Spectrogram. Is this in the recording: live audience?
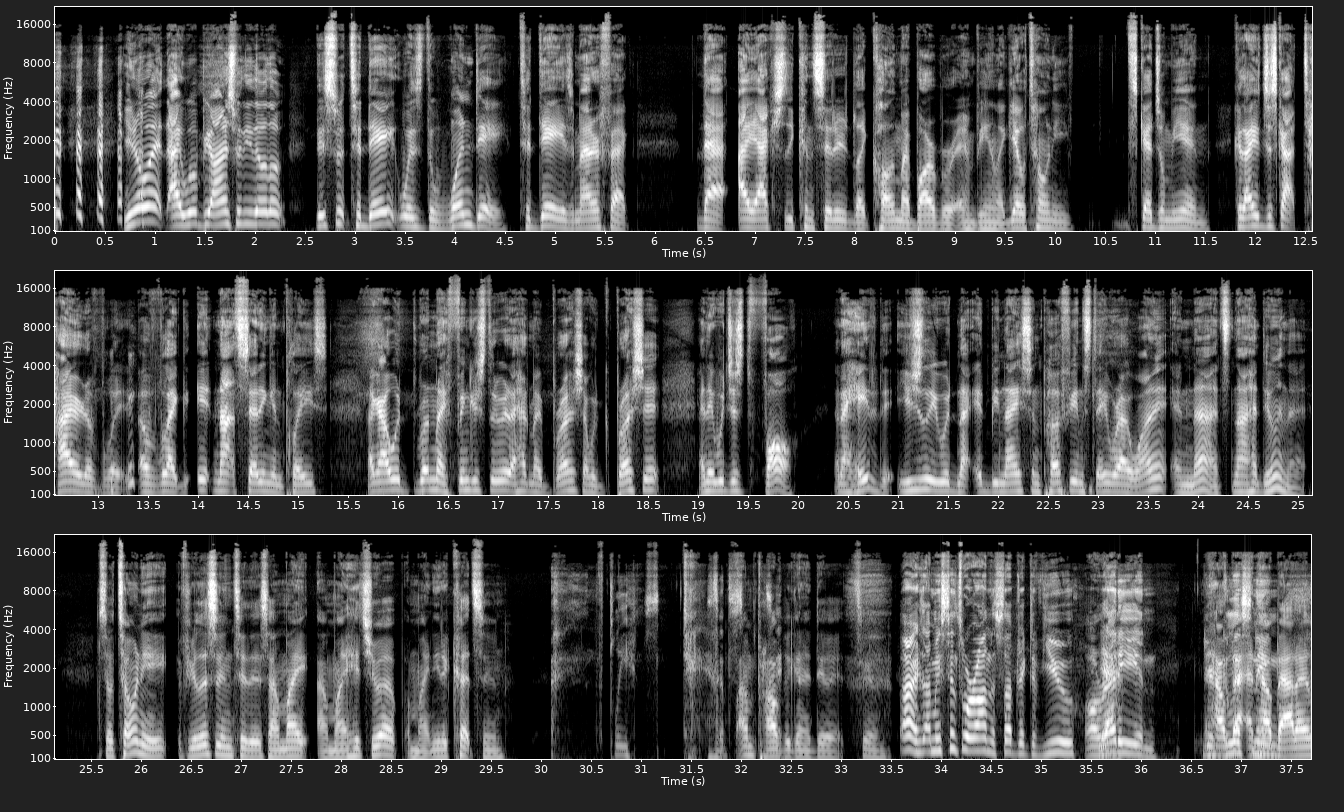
no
